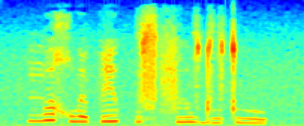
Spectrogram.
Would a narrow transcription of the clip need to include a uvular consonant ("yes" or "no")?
yes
